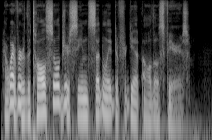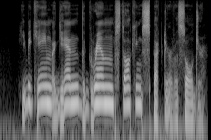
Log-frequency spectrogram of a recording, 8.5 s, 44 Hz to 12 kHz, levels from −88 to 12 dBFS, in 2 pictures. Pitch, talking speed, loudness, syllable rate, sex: 125 Hz, 150 wpm, -19 LUFS, 4.7 syllables/s, male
